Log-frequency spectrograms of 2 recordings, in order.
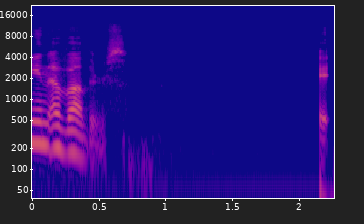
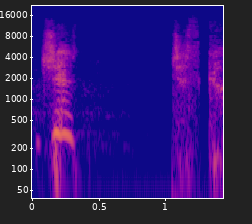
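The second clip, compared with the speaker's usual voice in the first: horse voice. Acted. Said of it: "And the horse is like".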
